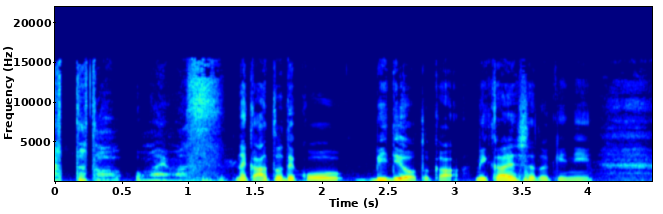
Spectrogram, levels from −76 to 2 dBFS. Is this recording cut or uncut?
uncut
